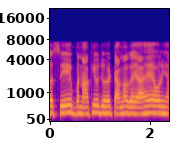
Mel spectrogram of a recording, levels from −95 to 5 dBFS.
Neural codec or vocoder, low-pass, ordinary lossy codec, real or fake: none; 7.2 kHz; none; real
